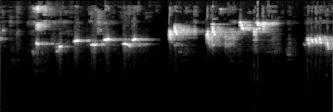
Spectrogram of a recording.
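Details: Greater green leafbird female calling to a male: thin sliding whistles that rise and fall, then burry, scratchy bursts and a high squeaky phrase, ending in a buzzy trill.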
